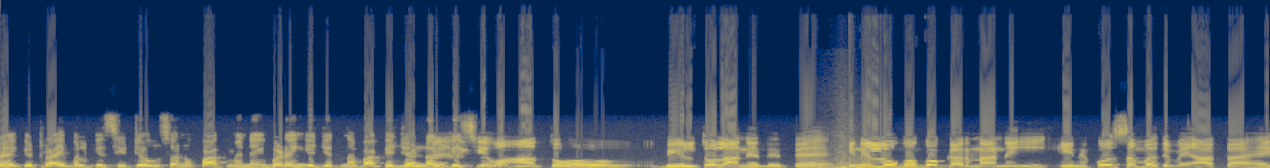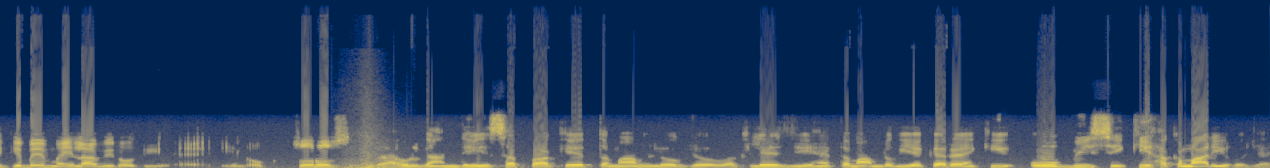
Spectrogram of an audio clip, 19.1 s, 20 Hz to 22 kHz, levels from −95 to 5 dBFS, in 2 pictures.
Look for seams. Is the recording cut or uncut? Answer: cut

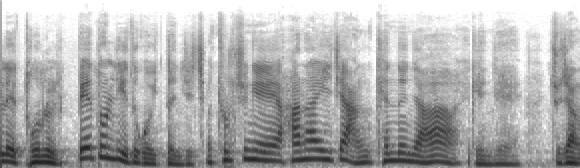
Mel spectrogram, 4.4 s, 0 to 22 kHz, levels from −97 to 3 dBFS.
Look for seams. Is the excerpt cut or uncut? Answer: cut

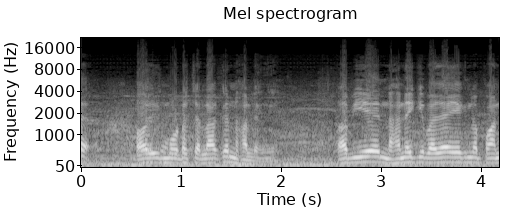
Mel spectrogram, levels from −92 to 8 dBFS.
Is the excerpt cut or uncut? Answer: uncut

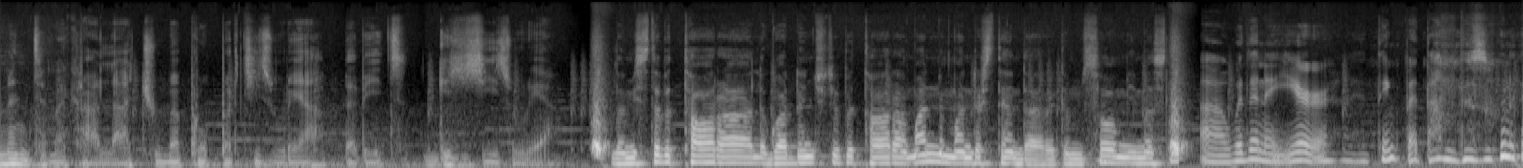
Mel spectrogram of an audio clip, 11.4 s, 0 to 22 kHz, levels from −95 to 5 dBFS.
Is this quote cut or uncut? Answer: cut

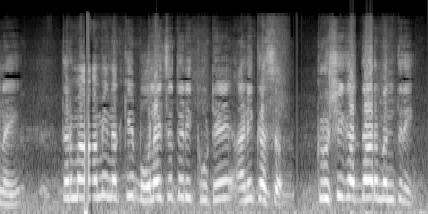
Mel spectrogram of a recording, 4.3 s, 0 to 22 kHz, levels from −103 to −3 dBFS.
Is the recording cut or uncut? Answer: cut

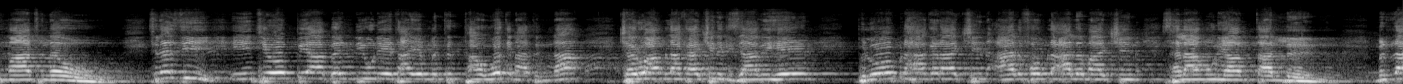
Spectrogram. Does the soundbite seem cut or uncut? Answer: uncut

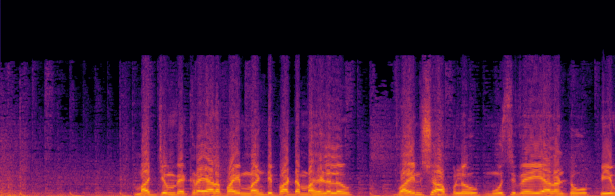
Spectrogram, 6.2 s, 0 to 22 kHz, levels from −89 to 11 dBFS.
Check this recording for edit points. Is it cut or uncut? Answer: cut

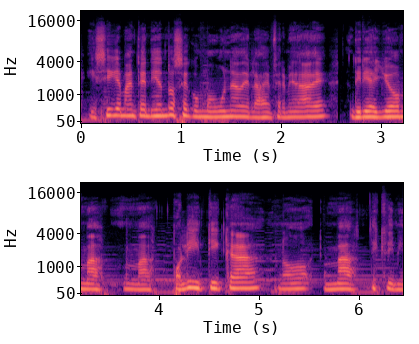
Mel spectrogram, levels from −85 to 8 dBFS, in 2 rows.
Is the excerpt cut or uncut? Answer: cut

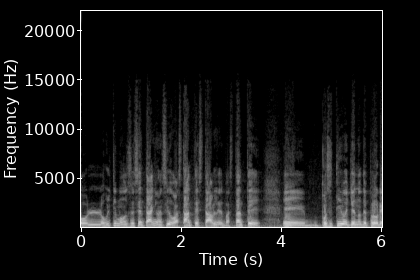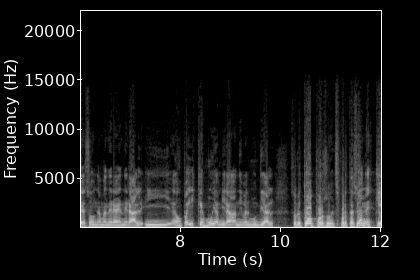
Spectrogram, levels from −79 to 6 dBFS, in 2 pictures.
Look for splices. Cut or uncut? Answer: uncut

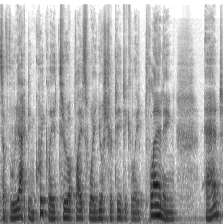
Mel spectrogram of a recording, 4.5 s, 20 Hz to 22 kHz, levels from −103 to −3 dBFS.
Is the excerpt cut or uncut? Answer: uncut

